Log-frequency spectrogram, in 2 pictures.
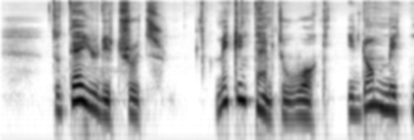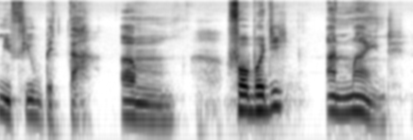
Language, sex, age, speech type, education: Nigerian Pidgin, male, 30-45, spontaneous, tertiary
